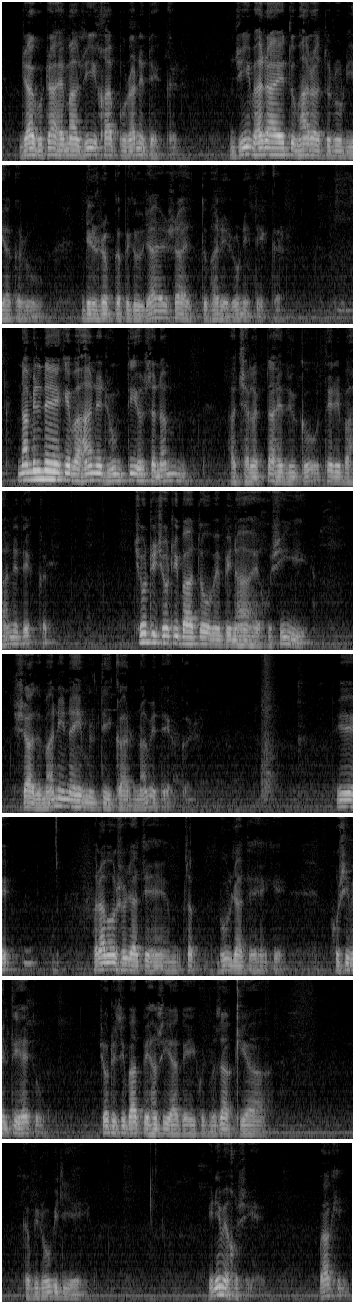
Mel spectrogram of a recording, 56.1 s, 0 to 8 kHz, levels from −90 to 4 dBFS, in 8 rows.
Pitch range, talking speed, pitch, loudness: 100-120 Hz, 95 wpm, 110 Hz, -30 LUFS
